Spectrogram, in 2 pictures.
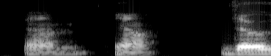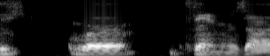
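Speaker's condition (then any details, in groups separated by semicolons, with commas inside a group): ALS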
